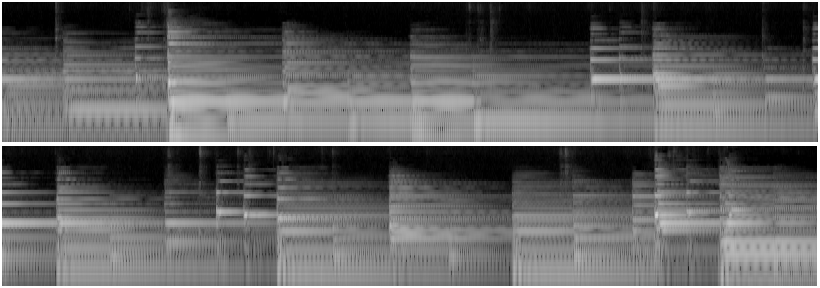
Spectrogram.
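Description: Solo electronic keyboard played with a piano sound: sustained chords over held bass notes, a new chord struck about every second or two, each note decaying slowly under a simple melody.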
